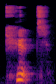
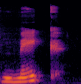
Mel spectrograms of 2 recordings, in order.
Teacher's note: back of the mouth with a voiceless sound as in the beginning of kit and the ending sound of make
